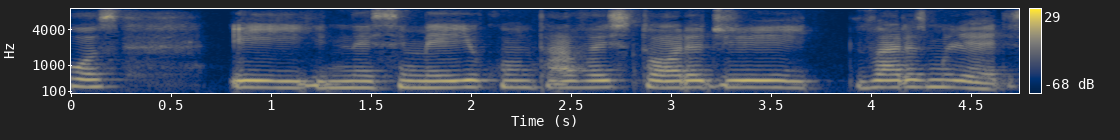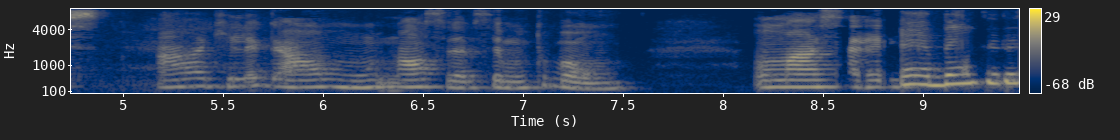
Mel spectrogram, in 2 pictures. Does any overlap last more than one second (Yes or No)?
No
